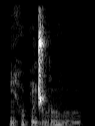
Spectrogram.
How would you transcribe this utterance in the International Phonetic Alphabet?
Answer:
ĩ˨ h u˦˨ kʷ ĩ˨ d͡ʒ uː˨ ɾ uː˦ β uː˨

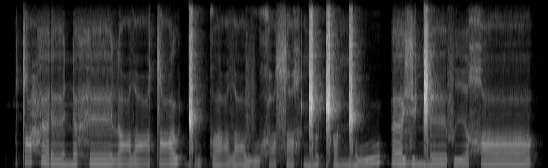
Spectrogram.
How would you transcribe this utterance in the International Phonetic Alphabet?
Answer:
tˤ ɯ h ɛ ɾ eː n ɛ h eː l ʌː ðˤ iː tˤ ɯː ɡ͡ǁ u k ʌː ðˤ ɯ v u x ɯ sˤ i χ ŋ͡ǁ ɯ ǁ ʌ ŋ͡ǁ u | ɛ zʲ ɯ ŋ͡ǁ eː f iː χ ʌː

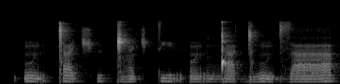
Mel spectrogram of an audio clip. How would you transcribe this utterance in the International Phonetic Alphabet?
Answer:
ʔ ũ r ǀ a t͡ʃʰ ɨ ɡ͡ǁ ã t͡ʃ t i r ʔ õ r ŋ͡ǃ a ɡ͡ǀ ũ d͡z a

